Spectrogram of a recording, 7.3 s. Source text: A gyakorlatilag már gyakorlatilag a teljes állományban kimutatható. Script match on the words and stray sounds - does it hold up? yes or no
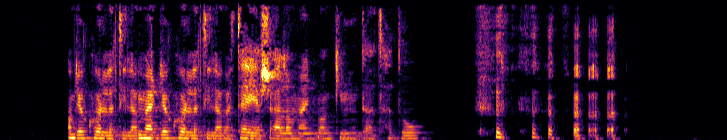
no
